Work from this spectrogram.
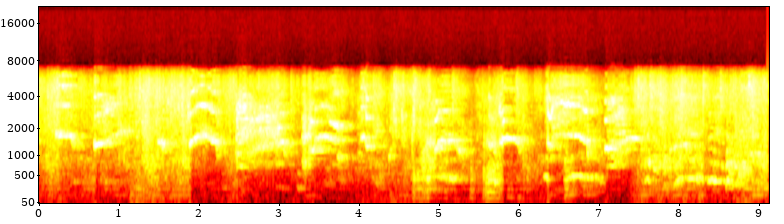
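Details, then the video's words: Female dog protesting a bath with broken whimpering yelps and short howls, mixed with human speech and sloshing water. "A Bad Dog Makes a Terrible Noise While Being Bathed"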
